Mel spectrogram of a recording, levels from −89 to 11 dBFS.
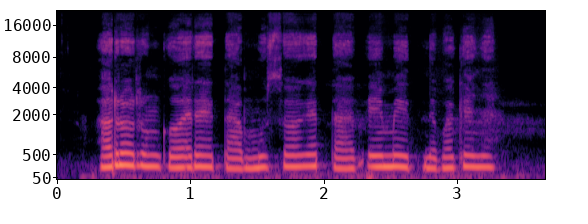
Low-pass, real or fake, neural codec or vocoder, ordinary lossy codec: none; fake; vocoder, 44.1 kHz, 128 mel bands, Pupu-Vocoder; none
